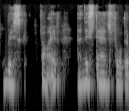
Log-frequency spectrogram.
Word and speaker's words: RISC-V: RISC-V is pronounced RISC-V, and this stands for the RISC Reduced Instruction Set Computer.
